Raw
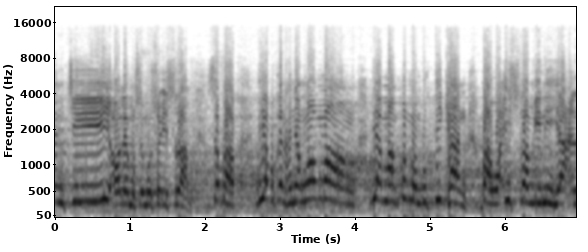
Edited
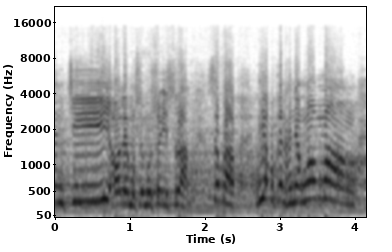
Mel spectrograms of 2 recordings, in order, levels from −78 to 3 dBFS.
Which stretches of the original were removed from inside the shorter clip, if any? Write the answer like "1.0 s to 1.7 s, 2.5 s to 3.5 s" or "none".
none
